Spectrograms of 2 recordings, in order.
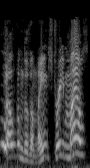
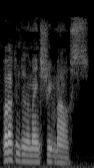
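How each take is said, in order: First: It is said in a Goofy voice. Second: It is said in a Jack Sparrow voice.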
